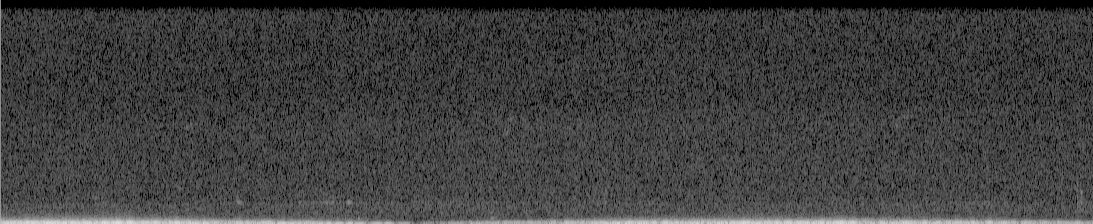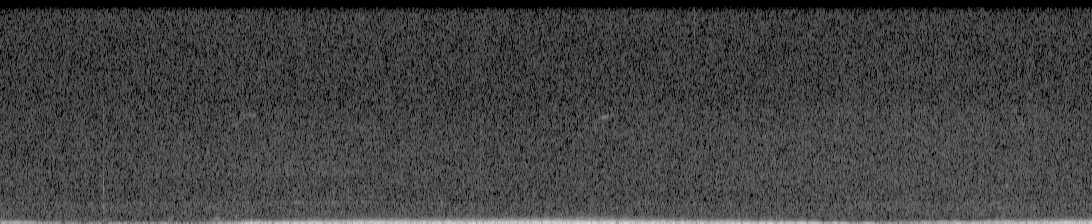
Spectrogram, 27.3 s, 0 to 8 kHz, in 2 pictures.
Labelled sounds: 16.6	16.9	humpback whale, 3.7 to 3.9 kHz

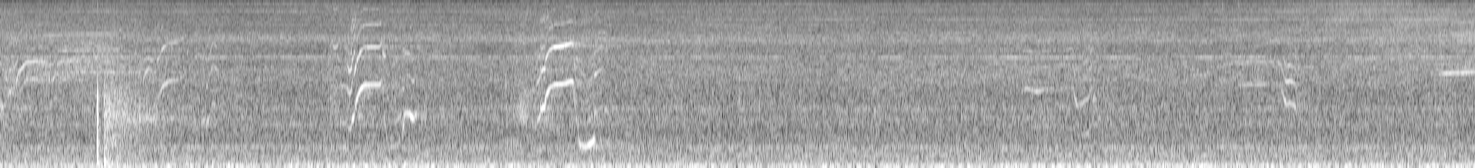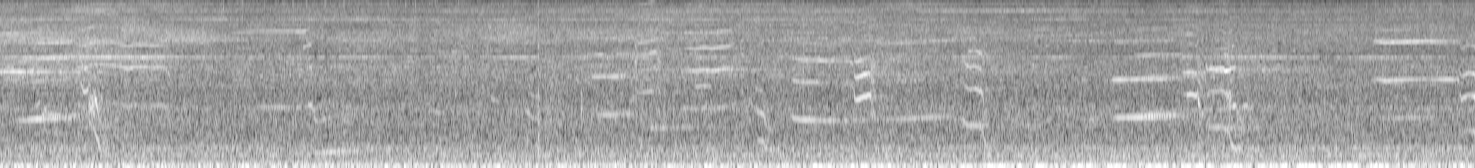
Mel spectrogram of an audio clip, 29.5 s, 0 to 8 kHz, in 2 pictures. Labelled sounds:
0.4	1.1	killer whale, southern resident, 4.1 to 4.3 kHz
5.3	5.8	killer whale, southern resident, 0.82 to 1.8 kHz
14.4	16.0	killer whale, southern resident, 2.0 to 4.9 kHz
17.0	17.8	killer whale, southern resident, 4.3 to 4.5 kHz
20.6	21.0	killer whale, southern resident, 1.8 to 2.0 kHz
21.6	22.1	killer whale, southern resident, 2.1 to 4.6 kHz
22.6	23.1	killer whale, southern resident, 0.82 to 1.8 kHz
23.5	23.9	killer whale, southern resident, 3.5 to 3.8 kHz
25.8	27.2	killer whale, southern resident, 0.89 to 2.3 kHz
28.5	29.2	killer whale, southern resident, 1.8 to 3.7 kHz

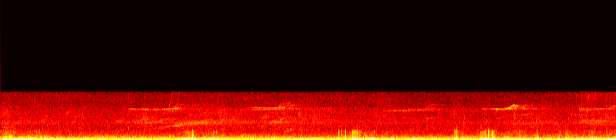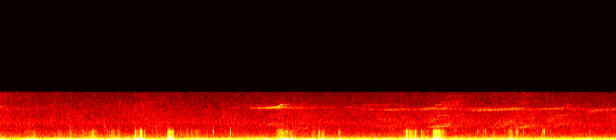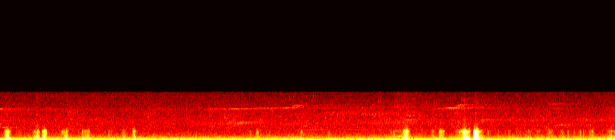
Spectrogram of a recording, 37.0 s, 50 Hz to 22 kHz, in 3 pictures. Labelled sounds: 17.2	18.2	killer whale, 4.2 to 6.0 kHz
29.1	29.6	killer whale, 2.5 to 3.6 kHz

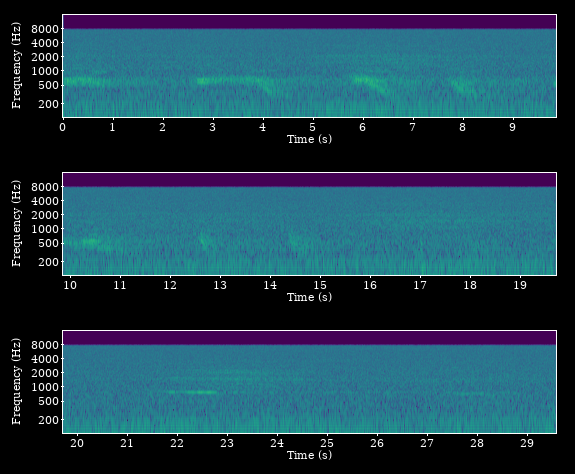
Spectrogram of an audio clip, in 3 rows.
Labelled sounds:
22.2	22.6	humpback whale, 0.80 to 0.83 kHz

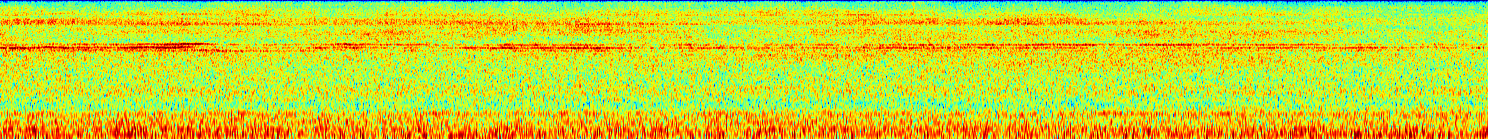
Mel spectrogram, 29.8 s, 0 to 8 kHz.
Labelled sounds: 0.8	1.1	vessel noise, 2.98 to 3.02 kHz
3.5	4.1	vessel noise, 3.21 to 3.23 kHz
6.7	7.0	vessel noise, 3.1 to 3.2 kHz

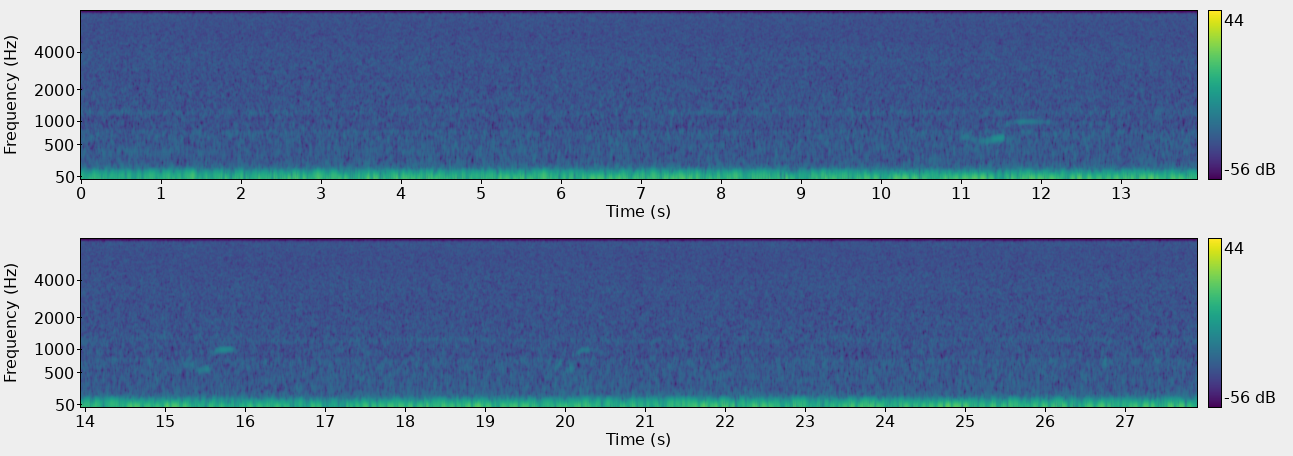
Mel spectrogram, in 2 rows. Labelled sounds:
11.6	12.0	humpback whale, 0.90 to 1.1 kHz
15.6	15.9	humpback whale, 0.90 to 1.1 kHz
20.1	20.3	humpback whale, 0.80 to 1.1 kHz

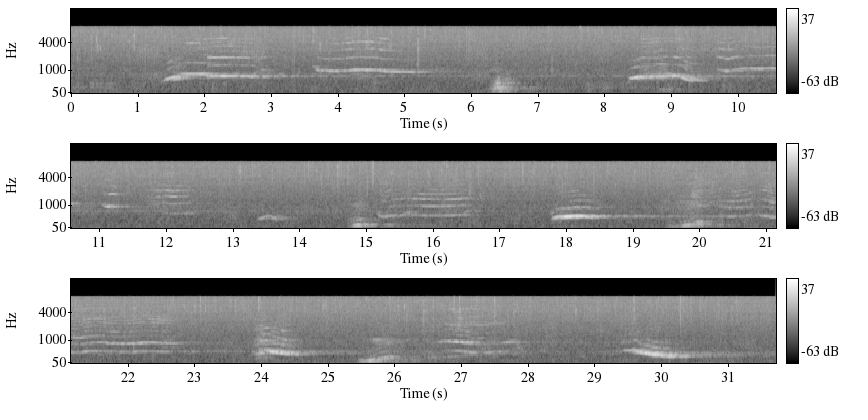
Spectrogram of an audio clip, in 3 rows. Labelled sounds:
1.6	3.1	humpback whale, 0.78 to 4.9 kHz
3.6	5.2	humpback whale, 0.84 to 4.3 kHz
8.4	10.7	humpback whale, 0.78 to 4.2 kHz
11.0	12.4	humpback whale, 0.84 to 2.4 kHz
15.4	16.6	humpback whale, 0.88 to 2.0 kHz
17.8	18.4	humpback whale, 0.78 to 1.4 kHz
20.3	22.7	humpback whale, 0.78 to 4.9 kHz
23.9	24.4	humpback whale, 0.91 to 1.3 kHz
25.7	26.0	humpback whale, 0.84 to 1.2 kHz
26.6	27.7	humpback whale, 0.78 to 4.9 kHz

